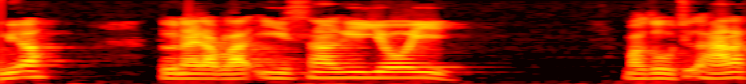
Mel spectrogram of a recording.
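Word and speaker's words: 潔: bài thì là từ đồng nghĩa từ này đọc là isagi mặc dù chữ Hán là chữ Khiết nhưng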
